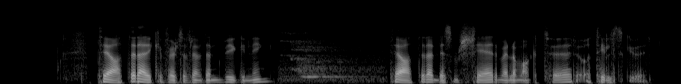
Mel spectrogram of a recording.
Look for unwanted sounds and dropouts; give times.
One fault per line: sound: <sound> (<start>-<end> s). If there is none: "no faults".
sound: squeak (2.8-3.8 s)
